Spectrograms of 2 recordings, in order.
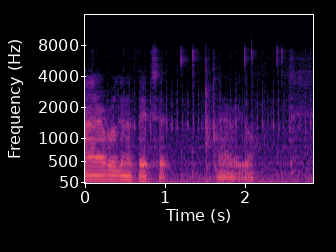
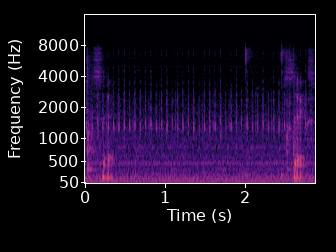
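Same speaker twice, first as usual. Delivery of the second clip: usual speaking voice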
